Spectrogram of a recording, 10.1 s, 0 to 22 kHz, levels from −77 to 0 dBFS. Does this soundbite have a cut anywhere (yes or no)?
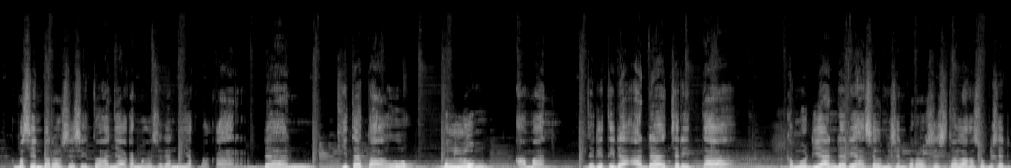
no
